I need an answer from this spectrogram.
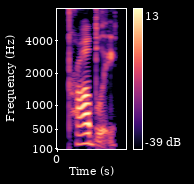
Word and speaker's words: probably: even more to just probably, two syllables. Wait, just probably? Like that short? Yeah, like I'll probably be late sounds like I'll probably be late in normal conversation. The middle syllable just kind of fades out.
